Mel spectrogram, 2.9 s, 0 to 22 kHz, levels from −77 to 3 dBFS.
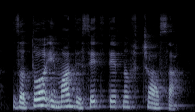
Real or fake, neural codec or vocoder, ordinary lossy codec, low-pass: real; none; none; 19.8 kHz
